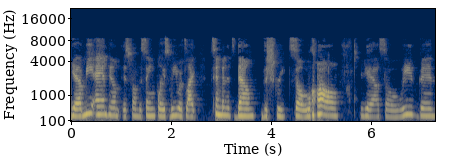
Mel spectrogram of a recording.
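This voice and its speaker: A woman with a Southern US accent speaks at a fairly slow pace, her fairly high voice in a flat monotone. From US South, small-town South Carolina. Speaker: nonprofit founder and event host. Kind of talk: interview.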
